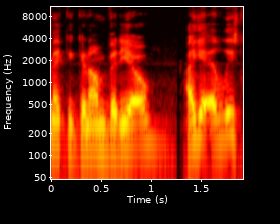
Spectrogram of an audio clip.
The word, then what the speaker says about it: Gnome: I'm going to pronounce it Gnome because I know what an acronym is, but if whatever.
